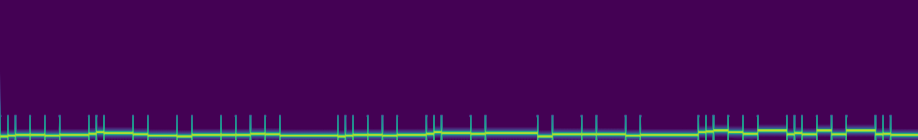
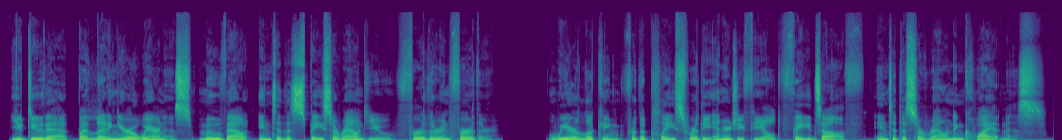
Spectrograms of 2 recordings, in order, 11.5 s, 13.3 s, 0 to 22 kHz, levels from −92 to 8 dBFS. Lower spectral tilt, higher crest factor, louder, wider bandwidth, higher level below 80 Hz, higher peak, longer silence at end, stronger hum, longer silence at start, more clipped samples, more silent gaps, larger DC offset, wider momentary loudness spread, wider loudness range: about the same, -6.5 dB/octave vs -5.5 dB/octave; second, 4 dB vs 16 dB; first, -4 LUFS vs -19 LUFS; second, 4 kHz vs 19 kHz; about the same, -46 dBFS vs -42 dBFS; about the same, 0 dBFS vs -2 dBFS; second, 0 s vs 0.3 s; neither; second, 0 s vs 0.15 s; neither; neither; neither; second, 1 LU vs 10 LU; about the same, 1 LU vs 3 LU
